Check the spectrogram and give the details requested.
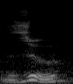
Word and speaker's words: ず: ず Zu, I pronounce Zu, or write Su as normal, And then add dakuten to change it to zu.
